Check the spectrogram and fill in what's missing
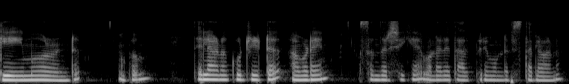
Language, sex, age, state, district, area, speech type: Malayalam, female, 18-30, Kerala, Idukki, rural, spontaneous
